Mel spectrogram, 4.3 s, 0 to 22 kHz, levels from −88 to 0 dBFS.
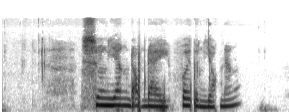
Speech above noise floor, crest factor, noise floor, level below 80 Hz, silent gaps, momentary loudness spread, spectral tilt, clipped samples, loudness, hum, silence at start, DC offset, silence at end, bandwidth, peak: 41 dB; 14 dB; -53 dBFS; -38 dBFS; none; 16 LU; -5 dB/octave; under 0.1%; -13 LUFS; none; 0.8 s; under 0.1%; 0.75 s; 11.5 kHz; -2 dBFS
